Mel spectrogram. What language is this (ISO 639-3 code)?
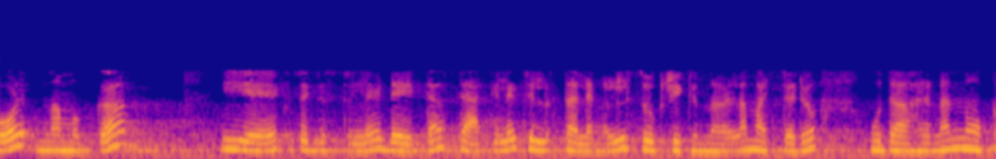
mal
